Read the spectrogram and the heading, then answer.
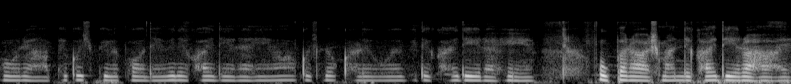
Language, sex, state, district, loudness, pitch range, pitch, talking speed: Hindi, female, Bihar, Jamui, -23 LUFS, 180-195 Hz, 185 Hz, 195 wpm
